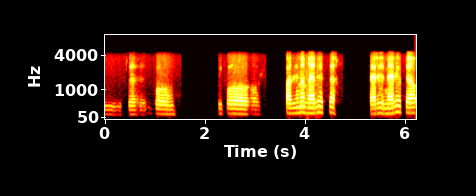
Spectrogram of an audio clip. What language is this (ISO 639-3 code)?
tam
